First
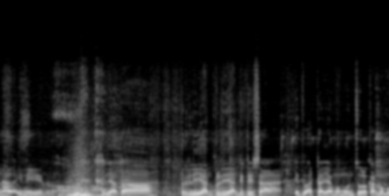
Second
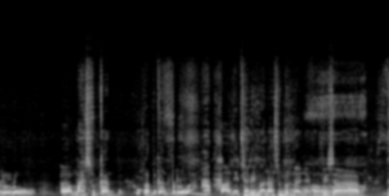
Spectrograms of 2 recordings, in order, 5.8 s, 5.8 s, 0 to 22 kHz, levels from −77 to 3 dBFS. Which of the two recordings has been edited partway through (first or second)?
first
